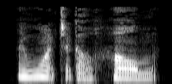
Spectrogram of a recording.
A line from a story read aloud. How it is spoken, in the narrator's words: she muttered to her plate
